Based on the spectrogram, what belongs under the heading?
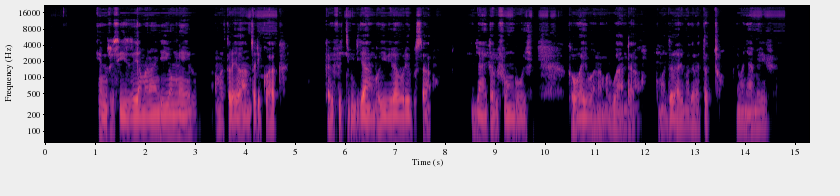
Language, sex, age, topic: Kinyarwanda, male, 25-35, finance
